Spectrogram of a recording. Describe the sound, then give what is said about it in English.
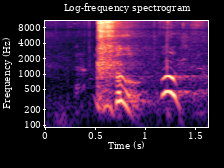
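A human sneeze, one sharp breathy burst followed by short voiced sounds, fairly faint. “I usually sneeze like 3 times.”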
